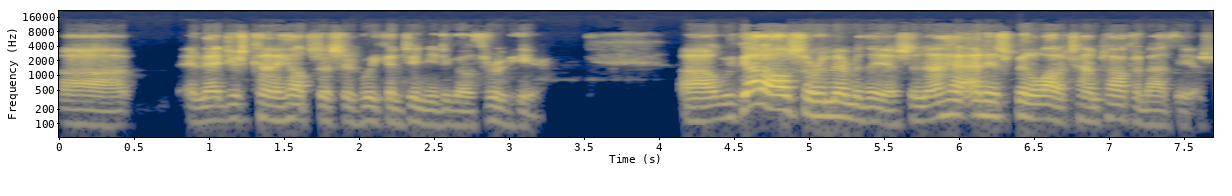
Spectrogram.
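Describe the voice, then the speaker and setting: Over a quiet background, a man with an Alabama accent talks at a very fast pace. His pitch is medium, with ordinary pitch variation. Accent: Southern US (Alabama). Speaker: Greek language teacher. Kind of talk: lecture. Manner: casual with frequent fillers.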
